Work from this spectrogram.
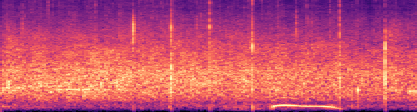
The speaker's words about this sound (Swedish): Let's hear it again for these great students. låt oss ge dem en applåd igen.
